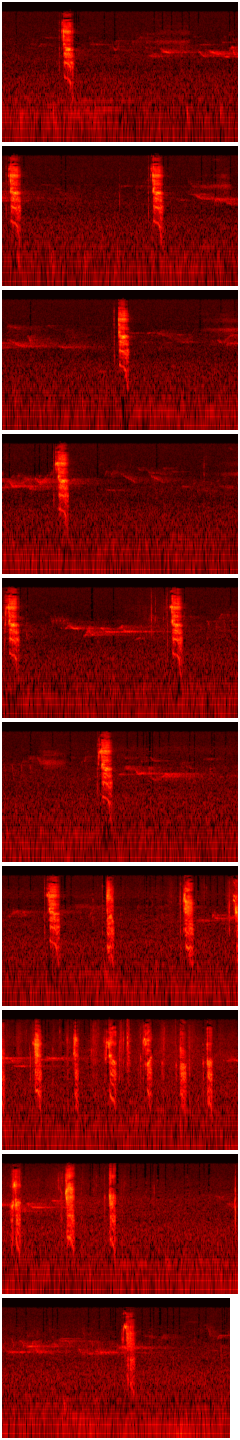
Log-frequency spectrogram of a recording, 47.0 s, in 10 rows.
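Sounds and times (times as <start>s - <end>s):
faint songbirds singing: 0.0s - 47.0s
bird short harsh call: 37.9s - 38.2s, 38.9s - 40.1s, 44.8s - 45.2s.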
